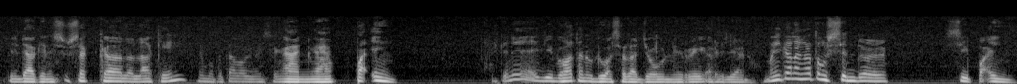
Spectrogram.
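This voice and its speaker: A man's voice: medium pitch, animated, normal speed, a little mellow, husky, poor audio. A man hosting a radio drama program, giving a casual, jokey introduction to listeners.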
